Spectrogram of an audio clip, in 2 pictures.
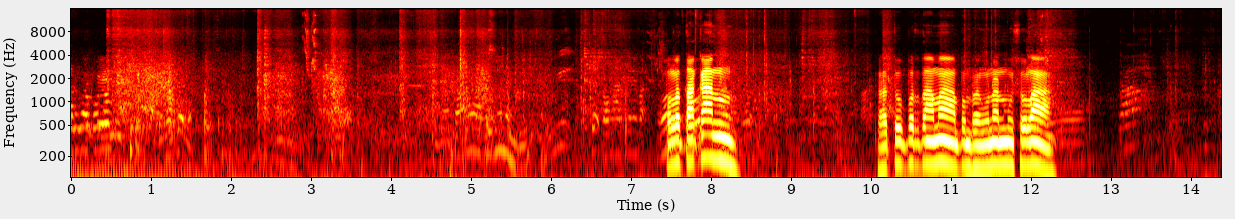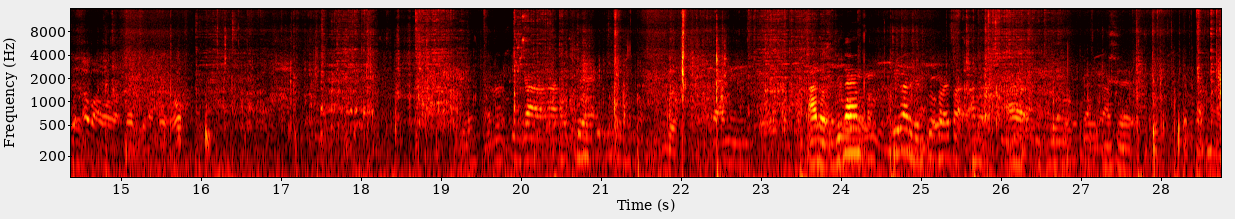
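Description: Several men chat outdoors in the background.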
